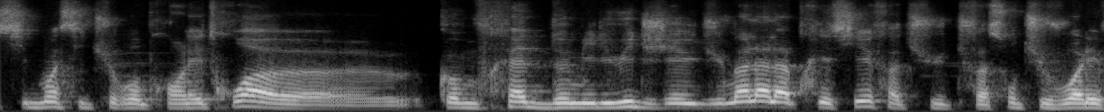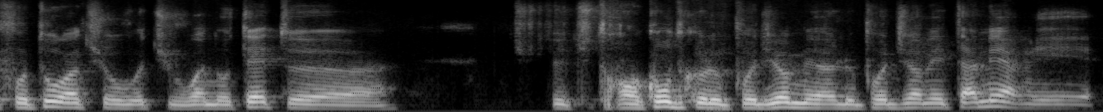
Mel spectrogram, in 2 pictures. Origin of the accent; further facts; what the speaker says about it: northern France, France; quand tu réfléchis après d'où tu viens, une petite ville du nord de la France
